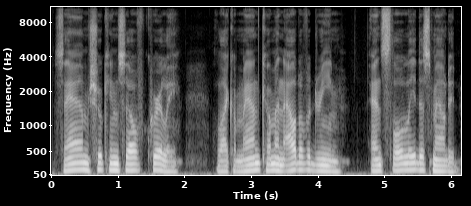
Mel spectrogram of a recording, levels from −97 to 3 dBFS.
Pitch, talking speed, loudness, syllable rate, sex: 115 Hz, 145 wpm, -15 LUFS, 4.0 syllables/s, male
